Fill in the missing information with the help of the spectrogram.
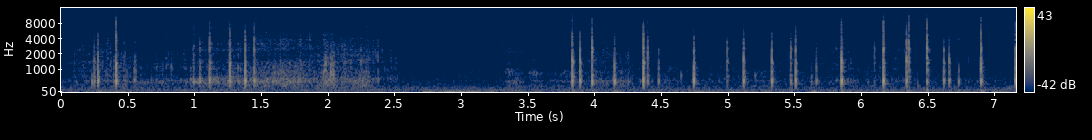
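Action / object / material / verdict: tap / cardboard box / cardboard / none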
